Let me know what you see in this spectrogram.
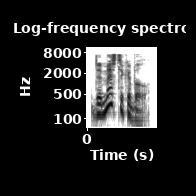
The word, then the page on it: domesticable: British English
